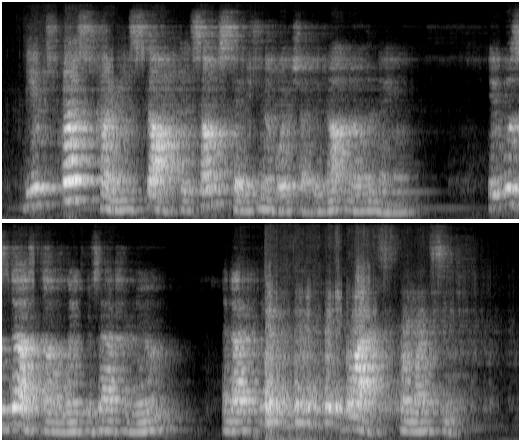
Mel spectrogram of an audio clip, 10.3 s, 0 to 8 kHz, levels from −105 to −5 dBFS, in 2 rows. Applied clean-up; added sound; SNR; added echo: neural separator model SepFormer DNS4.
